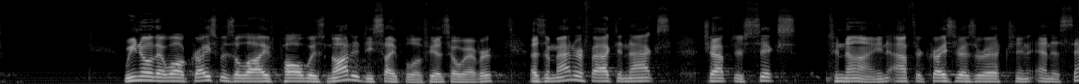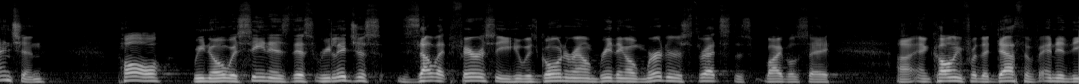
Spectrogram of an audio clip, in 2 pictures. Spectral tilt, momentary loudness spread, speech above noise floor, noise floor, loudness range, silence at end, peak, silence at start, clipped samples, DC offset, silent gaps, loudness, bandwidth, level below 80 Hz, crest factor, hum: -6 dB/octave; 10 LU; 38 dB; -65 dBFS; 5 LU; 0 s; -6 dBFS; 1.25 s; under 0.1%; under 0.1%; none; -27 LUFS; over 20 kHz; -68 dBFS; 22 dB; none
